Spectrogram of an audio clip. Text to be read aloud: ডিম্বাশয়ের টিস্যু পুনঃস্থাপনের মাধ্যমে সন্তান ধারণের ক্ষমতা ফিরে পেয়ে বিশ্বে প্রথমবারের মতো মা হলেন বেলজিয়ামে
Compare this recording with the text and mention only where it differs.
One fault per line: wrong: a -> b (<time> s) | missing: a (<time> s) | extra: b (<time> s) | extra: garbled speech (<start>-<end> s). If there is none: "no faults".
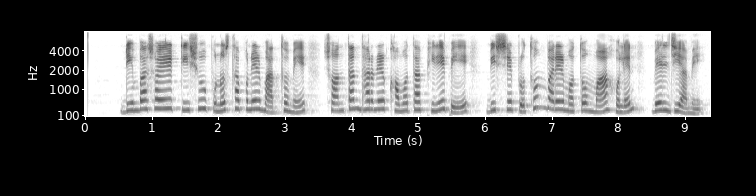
no faults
